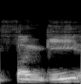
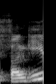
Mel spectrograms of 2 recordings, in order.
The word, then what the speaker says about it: fungi: So you're saying fungi, is it fungi or is it fungi? It's fungi? – You can say fungi, fungi, fungi. It's really up to you.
